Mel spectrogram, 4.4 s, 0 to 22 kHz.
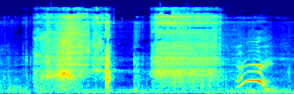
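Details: JLB Cheetah 1/10 brushless RC car under hard acceleration: two harsh crunching, grinding bursts, then a quick motor whine. The differential case has a small crack and two popped bearings; the motor mount is also loose and bent.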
